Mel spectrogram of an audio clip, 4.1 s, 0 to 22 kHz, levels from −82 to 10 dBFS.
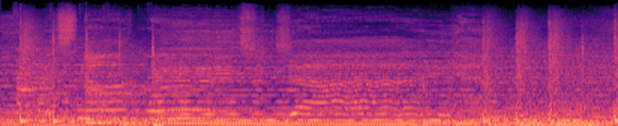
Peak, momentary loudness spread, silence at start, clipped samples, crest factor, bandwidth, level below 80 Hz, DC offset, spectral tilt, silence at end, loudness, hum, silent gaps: -2 dBFS; 3 LU; 0 s; under 0.1%; 10 dB; 18 kHz; -20 dBFS; under 0.1%; -5.5 dB/octave; 0 s; -14 LUFS; 50 Hz at -30 dBFS; none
